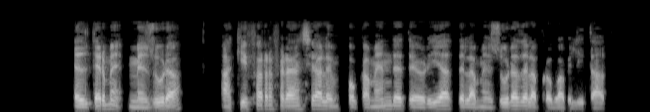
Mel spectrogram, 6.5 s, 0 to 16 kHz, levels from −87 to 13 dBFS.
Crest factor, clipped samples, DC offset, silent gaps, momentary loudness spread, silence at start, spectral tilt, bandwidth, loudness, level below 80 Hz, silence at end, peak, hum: 18 dB; under 0.1%; under 0.1%; 1.83-2.21 s, 3.41-3.48 s, 4.53-4.58 s; 6 LU; 0.75 s; -4.5 dB/octave; 7.6 kHz; -18 LUFS; -62 dBFS; 0.45 s; -2 dBFS; none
